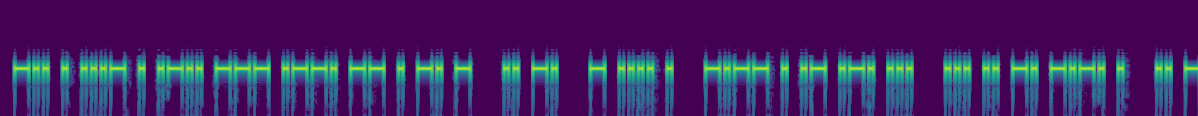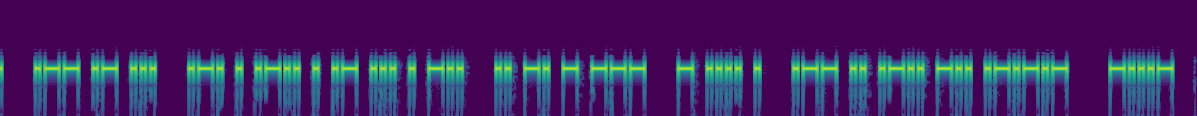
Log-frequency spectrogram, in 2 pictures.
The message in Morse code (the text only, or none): DEVELOPMENT IN THE YEARS SINCE IT WAS RELEASED INTO THE WILD. <BT>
